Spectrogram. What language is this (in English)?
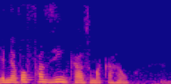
Portuguese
